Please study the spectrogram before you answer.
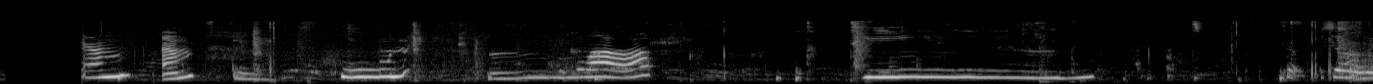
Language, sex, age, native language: Icelandic, male, 6, Icelandic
